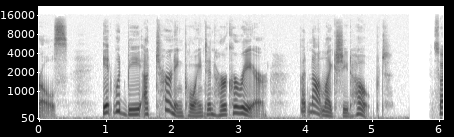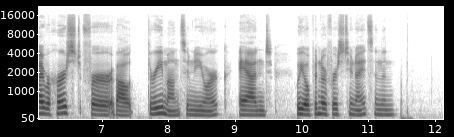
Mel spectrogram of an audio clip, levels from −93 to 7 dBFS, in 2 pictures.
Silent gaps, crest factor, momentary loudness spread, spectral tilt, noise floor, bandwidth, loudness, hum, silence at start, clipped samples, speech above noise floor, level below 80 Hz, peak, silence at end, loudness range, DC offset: 5.57-5.82 s; 20 dB; 12 LU; -5 dB/octave; -59 dBFS; 17 kHz; -24 LUFS; none; 0 s; under 0.1%; 36 dB; -54 dBFS; -6 dBFS; 0.55 s; 3 LU; under 0.1%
